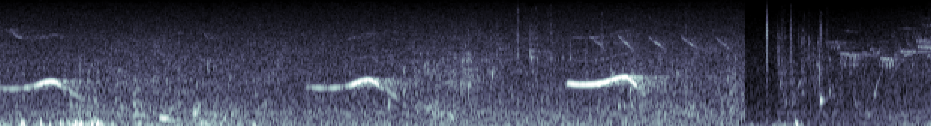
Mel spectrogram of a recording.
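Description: A bird calls three times, about two seconds apart, each call the same short whistle that rises and then drops. Under the calls there is low sloshing of shallow stream water being waded through.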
